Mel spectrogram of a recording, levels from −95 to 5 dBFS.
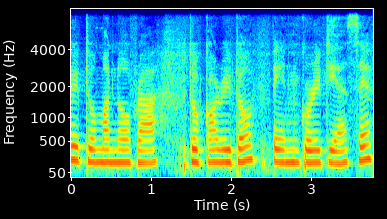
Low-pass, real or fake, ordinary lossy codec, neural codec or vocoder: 7.2 kHz; fake; none; codec, 16 kHz, 0.5 kbps, X-Codec, WavLM features, trained on Multilingual LibriSpeech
